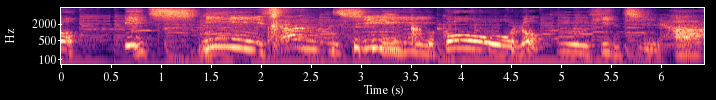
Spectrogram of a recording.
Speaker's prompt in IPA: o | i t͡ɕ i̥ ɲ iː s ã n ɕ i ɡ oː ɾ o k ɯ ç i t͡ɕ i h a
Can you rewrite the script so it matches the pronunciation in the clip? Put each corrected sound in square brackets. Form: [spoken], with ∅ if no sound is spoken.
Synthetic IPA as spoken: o | i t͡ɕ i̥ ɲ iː s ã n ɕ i ɡ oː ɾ o k ɯ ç i t͡ɕ i h a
